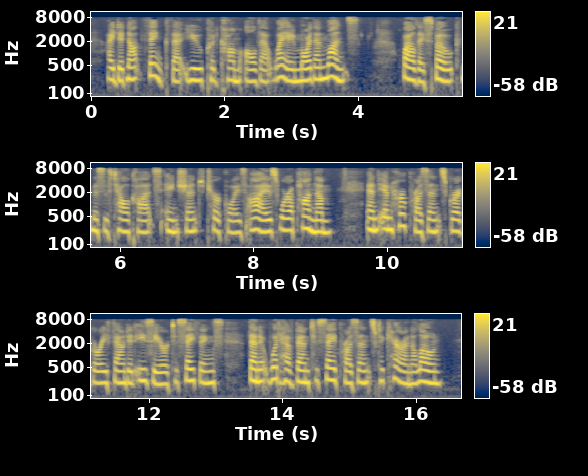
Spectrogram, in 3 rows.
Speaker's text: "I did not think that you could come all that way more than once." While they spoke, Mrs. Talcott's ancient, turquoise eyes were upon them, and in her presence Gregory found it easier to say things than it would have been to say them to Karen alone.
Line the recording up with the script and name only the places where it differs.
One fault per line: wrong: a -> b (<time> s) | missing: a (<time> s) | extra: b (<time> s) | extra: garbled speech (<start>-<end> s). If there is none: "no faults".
wrong: them -> presence (14.8 s)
